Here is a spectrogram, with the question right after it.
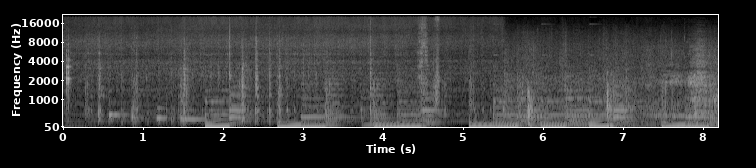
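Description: Cold rice is stirred and broken up with vegetables in a hot frying pan, giving a steady sizzle punctuated by scraping and clacking stirs, alongside a bed of background music.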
